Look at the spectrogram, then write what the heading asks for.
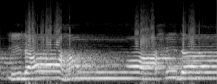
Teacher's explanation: تنوین کے بعد آگے واو ہے تو اس لیے ہم نے یہاں پر ادغام کیا غننے کے ساتھ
